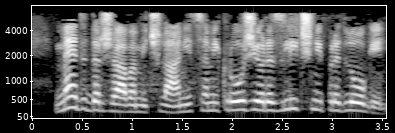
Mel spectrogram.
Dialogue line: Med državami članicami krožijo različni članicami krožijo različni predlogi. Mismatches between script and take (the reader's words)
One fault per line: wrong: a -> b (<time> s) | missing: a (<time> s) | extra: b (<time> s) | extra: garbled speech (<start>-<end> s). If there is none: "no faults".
missing: članicami krožijo različni (2.9 s)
